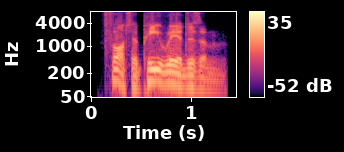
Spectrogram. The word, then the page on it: Photoperiodism: British English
